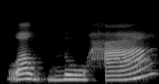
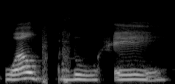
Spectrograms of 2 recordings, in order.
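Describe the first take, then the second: First: The final vowel is an open 'a' sound. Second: The final vowel is tilted toward an 'e' sound. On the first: "Kalau fathah, saya ulang karo fathah" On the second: "Kalau imalah"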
